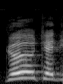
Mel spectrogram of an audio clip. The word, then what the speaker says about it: Goethe: Kaç elif? Kaç elif çekiyoruz? Anladım. Yani diyor bir elif en az çek diyor yani. Doğru diyor. Göğüte diyeceksin diyor.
